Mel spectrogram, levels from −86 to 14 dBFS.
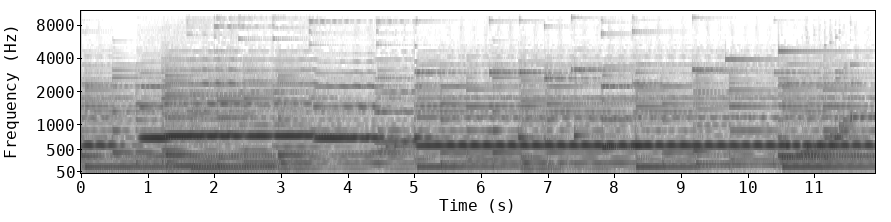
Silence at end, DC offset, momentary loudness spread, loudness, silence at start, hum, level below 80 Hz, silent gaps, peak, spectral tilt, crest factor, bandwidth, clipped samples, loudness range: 0 s; under 0.1%; 5 LU; -17 LUFS; 0 s; none; -52 dBFS; none; -4 dBFS; -7.5 dB/octave; 12 dB; 9.4 kHz; under 0.1%; 2 LU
